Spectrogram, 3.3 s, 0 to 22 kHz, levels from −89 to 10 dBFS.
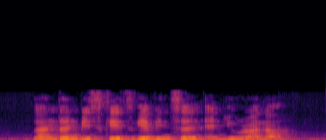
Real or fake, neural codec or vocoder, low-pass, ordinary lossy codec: fake; codec, 16 kHz, 16 kbps, FunCodec, trained on Chinese and English, 50 frames a second; none; none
